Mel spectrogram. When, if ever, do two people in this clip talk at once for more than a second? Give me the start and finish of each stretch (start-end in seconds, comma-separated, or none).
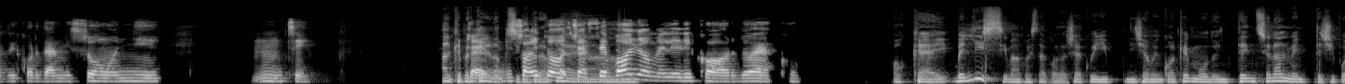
4.6-6.3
